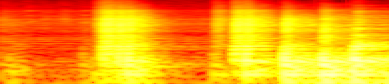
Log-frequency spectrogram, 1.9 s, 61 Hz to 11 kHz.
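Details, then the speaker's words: Marshall JTM45 MkII model 2245 guitar amp that pops and buzzes after a few minutes on: loud popping and crackling whenever a sensitive blue wire to pin 9 of V2 is lifted, an intermittent connection. "i was just messing around with some wires here and notice that this wire here is very sensitive if i lift it up you hear that"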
